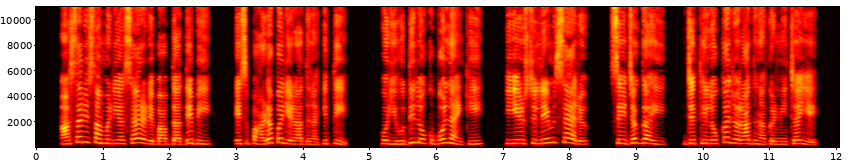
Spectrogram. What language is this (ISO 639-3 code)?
mjl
